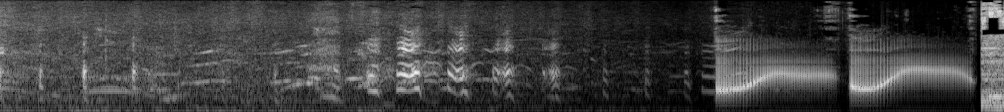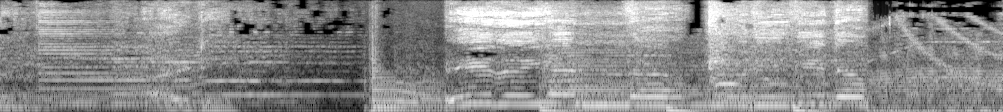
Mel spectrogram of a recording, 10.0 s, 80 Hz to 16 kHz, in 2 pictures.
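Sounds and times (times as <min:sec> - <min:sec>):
music: 0:04.9 - 0:10.0.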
